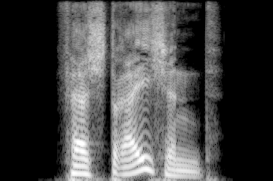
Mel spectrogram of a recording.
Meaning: present participle of verstreichen
- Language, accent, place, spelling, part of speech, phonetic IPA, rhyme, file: German, Germany, Berlin, verstreichend, verb, [fɛɐ̯ˈʃtʁaɪ̯çn̩t], -aɪ̯çn̩t, De-verstreichend.ogg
